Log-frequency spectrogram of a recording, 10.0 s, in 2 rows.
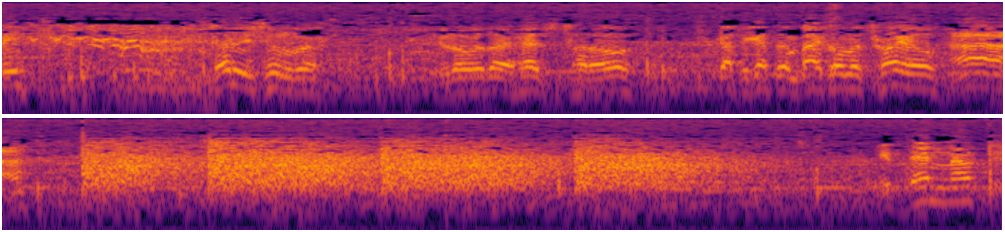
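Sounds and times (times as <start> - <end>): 
speech: 1.0 - 5.8, 9.4 - 9.9
gunshots: 5.4 - 9.0.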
